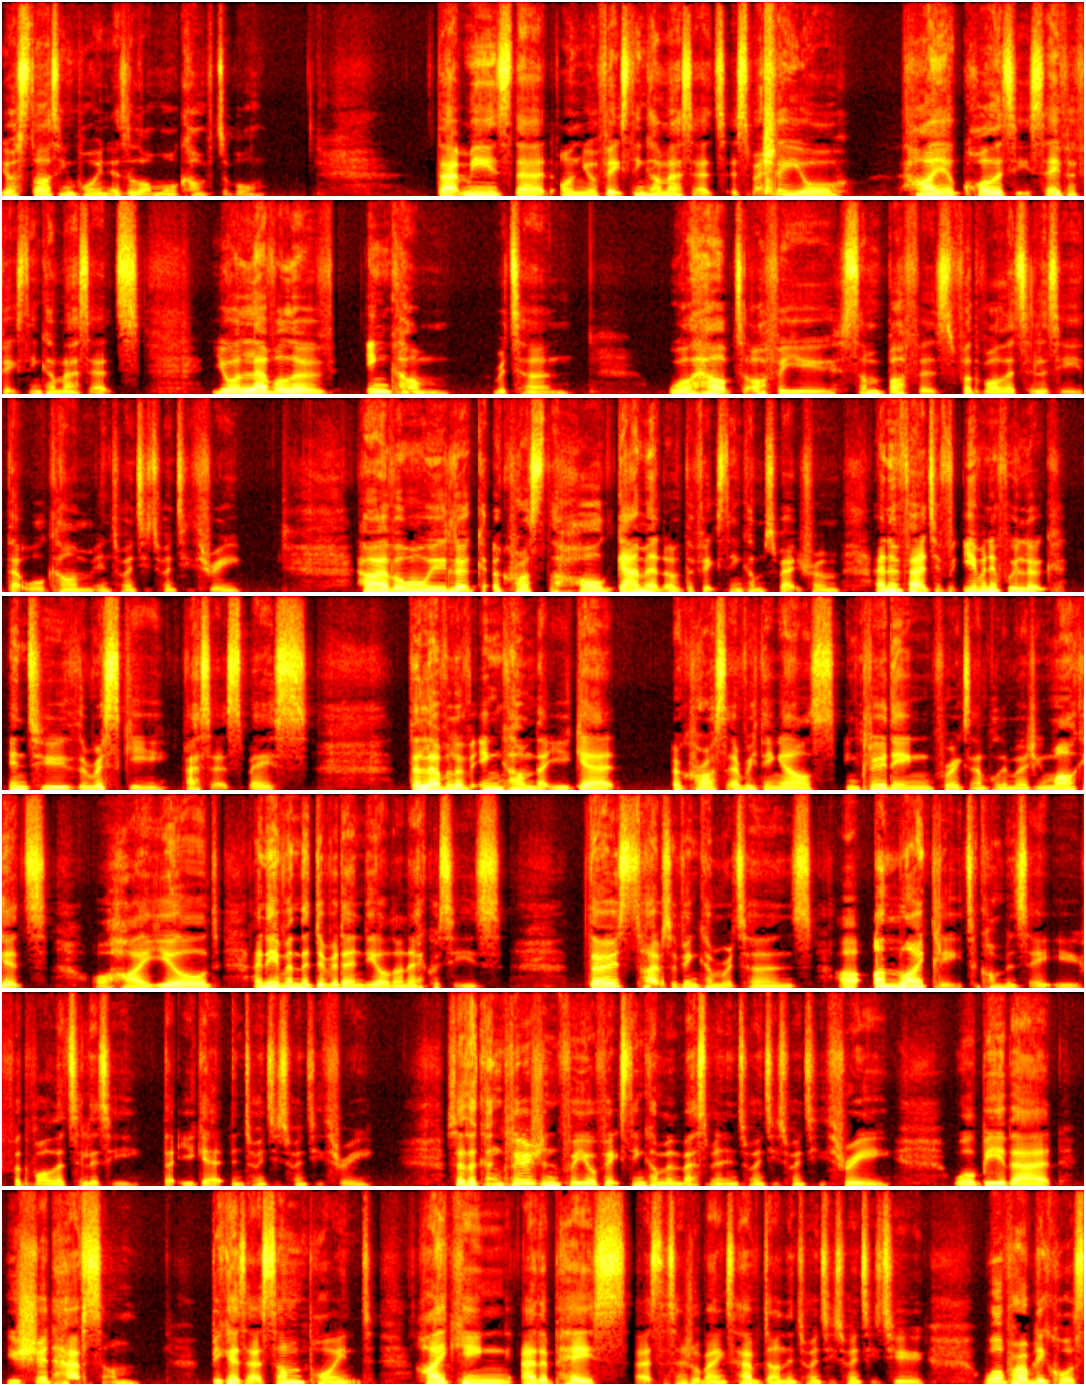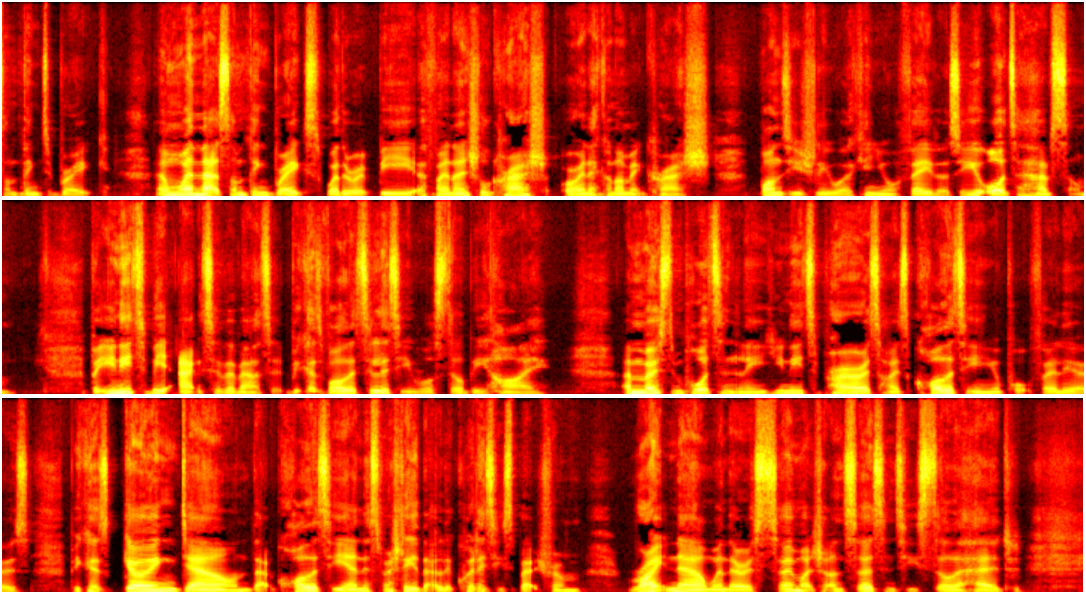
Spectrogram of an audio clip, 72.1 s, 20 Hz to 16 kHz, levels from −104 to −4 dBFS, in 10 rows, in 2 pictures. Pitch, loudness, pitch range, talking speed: 165 Hz, -21 LUFS, 140-200 Hz, 185 wpm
